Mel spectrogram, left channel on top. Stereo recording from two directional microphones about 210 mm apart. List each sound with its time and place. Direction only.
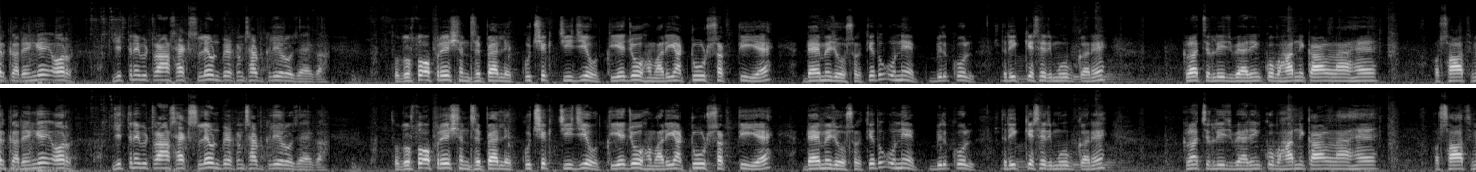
0.0 s speech: 15° right (ahead or behind)
11.8 s speech: centre (ahead or behind)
